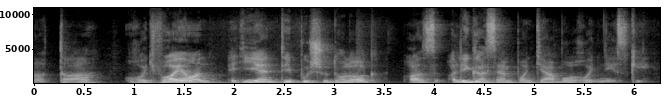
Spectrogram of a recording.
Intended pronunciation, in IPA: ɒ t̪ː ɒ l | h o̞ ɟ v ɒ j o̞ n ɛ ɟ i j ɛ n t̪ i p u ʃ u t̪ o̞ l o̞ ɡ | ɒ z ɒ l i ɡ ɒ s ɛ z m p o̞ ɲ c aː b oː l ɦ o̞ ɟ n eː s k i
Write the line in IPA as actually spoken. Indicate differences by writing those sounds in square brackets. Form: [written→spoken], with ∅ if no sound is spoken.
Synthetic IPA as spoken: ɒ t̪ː ɒ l | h o̞ ɟ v ɒ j o̞ n ɛ ɟ i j ɛ n t̪ i p u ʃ u [t̪→d̪] o̞ l o̞ ɡ | ɒ z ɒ l i ɡ ɒ s ɛ [z→∅] m p o̞ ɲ c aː b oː l ɦ o̞ ɟ n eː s k i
